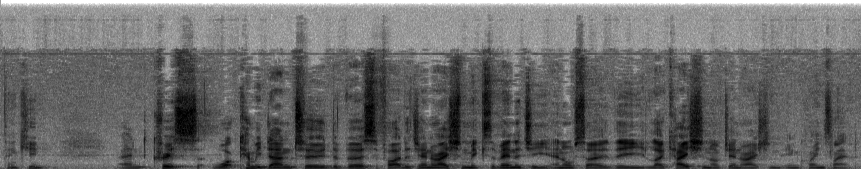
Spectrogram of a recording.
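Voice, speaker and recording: A man's voice: mid-range voice, fairly even intonation, normal speed. A man moderating a panel forum, speaking formally and projecting his short questions across a large conference room. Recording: echoey hall, distant mic, loud noise.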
